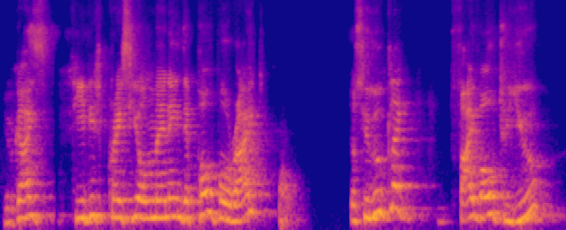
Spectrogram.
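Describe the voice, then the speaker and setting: A man plays a young street thug in a drama read-through, high-pitched and echoing in a roomy space. He is cocky and belligerent, throwing out taunts in street slang. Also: normal speed, lightly acted. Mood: indignant, pleading. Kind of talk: screenplay table read acting. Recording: roomy, echoing home recording.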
